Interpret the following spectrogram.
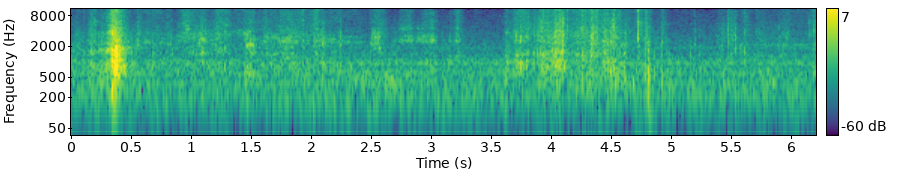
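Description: A small cardboard box being opened by hand: a sharp snap about half a second in, then light sliding and rustling of cardboard and a plastic bag as the contents are pulled out, with a busier rustle around the middle.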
